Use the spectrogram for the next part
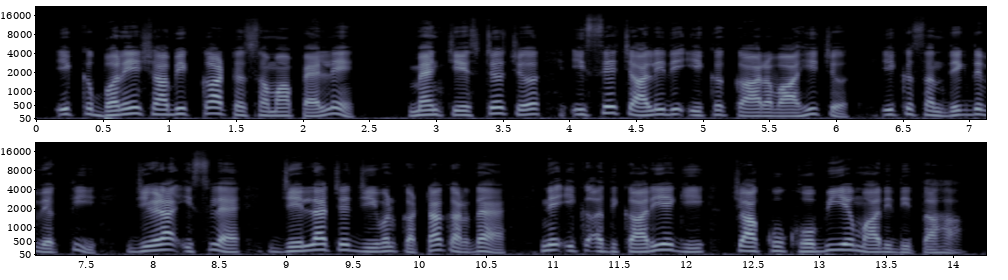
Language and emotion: Dogri, neutral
